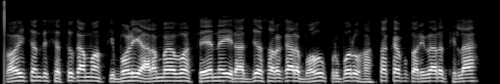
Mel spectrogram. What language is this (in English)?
Odia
